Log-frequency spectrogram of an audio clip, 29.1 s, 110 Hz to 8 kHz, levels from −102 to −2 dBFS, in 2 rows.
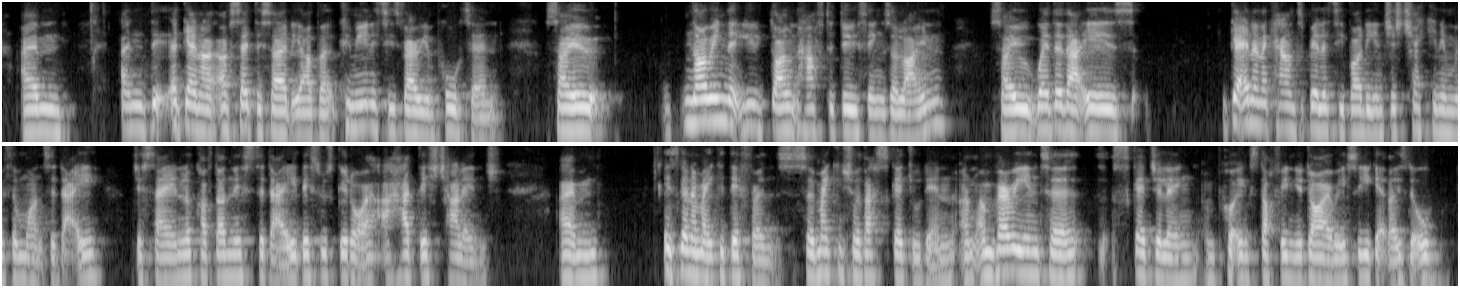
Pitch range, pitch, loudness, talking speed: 140-155 Hz, 150 Hz, -23 LUFS, 175 wpm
